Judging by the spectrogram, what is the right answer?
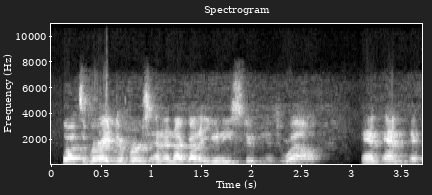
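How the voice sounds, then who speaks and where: This voice belongs to a man with an American accent. He talks at a fairly quick clip. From United States. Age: middle-aged. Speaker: business owner. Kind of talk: panel interview. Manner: halting.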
